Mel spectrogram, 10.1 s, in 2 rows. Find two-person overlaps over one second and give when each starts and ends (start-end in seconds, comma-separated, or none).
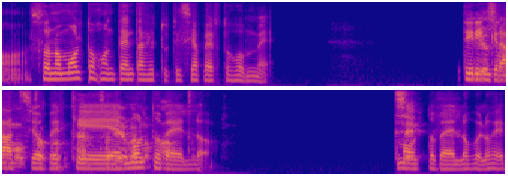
4.6-7.1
